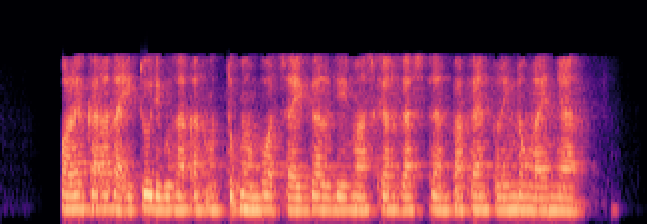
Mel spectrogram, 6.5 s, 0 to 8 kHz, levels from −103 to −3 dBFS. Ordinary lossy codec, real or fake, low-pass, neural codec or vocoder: AAC, 16 kbps; fake; 7.2 kHz; codec, 16 kHz in and 24 kHz out, 1 kbps, XY-Tokenizer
